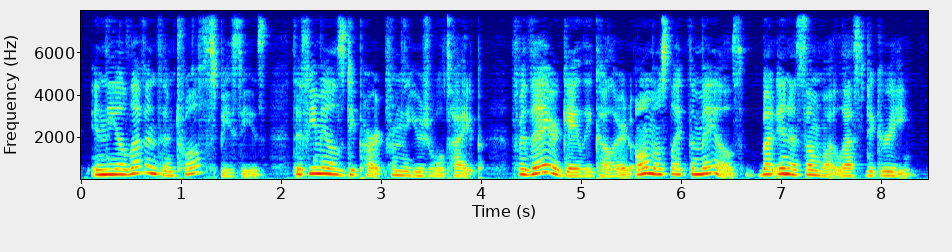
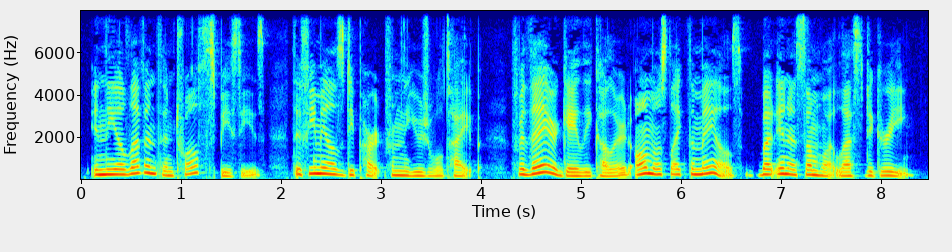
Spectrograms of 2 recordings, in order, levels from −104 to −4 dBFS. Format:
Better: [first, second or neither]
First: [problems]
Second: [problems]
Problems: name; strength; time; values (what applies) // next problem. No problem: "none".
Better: second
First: room echo; dies away in 0.1 s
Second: none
